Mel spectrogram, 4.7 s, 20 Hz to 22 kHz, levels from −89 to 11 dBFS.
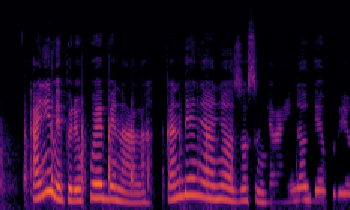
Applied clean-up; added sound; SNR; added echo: neural mask model RNNoise.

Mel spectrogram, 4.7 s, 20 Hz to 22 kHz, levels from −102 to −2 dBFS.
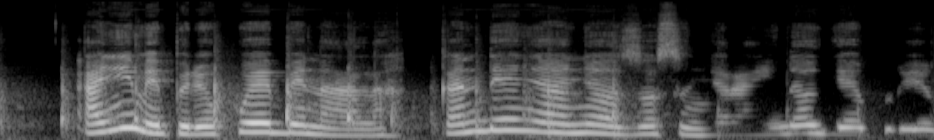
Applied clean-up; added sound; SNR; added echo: none; Hammer; 17 dB; none.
